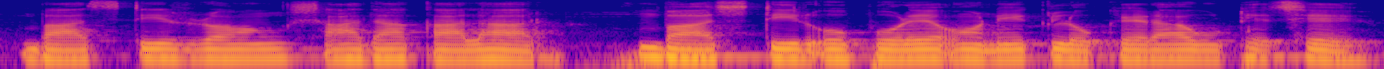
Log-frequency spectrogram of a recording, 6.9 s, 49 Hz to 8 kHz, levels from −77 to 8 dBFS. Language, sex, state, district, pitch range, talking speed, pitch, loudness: Bengali, male, West Bengal, Alipurduar, 100-105 Hz, 80 wpm, 105 Hz, -17 LUFS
